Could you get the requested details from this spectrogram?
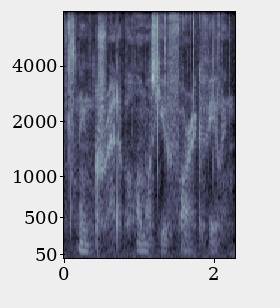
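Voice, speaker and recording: A man doing an ASMR role-play, speaking in a soft, unhurried, courteous whisper as hotel and spa staff.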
